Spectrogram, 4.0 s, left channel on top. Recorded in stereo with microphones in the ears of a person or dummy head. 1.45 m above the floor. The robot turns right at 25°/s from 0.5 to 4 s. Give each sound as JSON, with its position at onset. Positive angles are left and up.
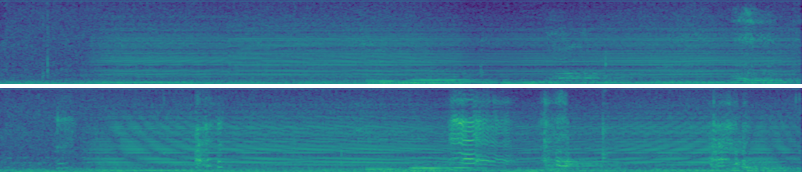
{"t": 1.7, "sound": "a man speaking", "azimuth_deg": -115, "distance_m": 3.0}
